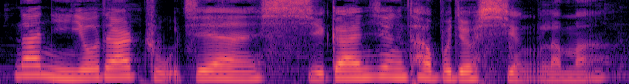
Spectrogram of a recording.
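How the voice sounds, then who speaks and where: Brisk woman narrating comic anecdotes. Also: fairly high pitch, music in the background. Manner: brisk storytelling with laughing punchline asides. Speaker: host. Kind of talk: scripted joke narration.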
